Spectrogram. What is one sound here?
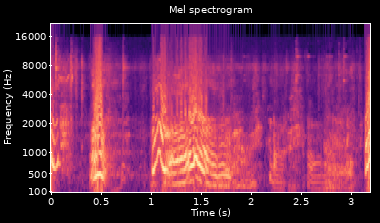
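A dog whines.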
